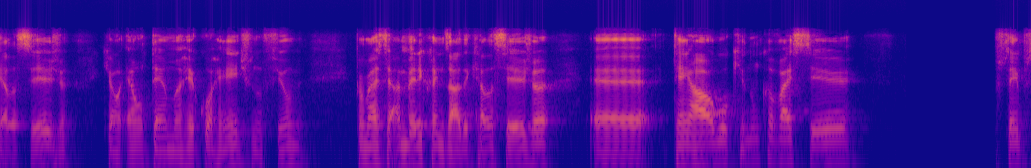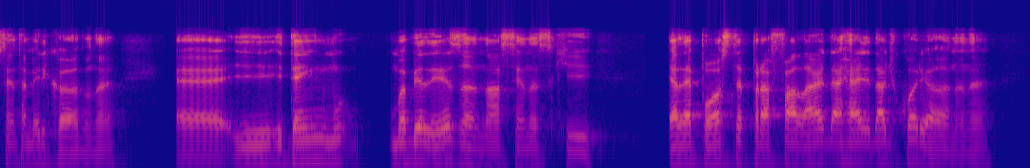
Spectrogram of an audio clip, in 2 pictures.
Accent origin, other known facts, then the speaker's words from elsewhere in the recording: Brazil; E nós aqui, enfim, nós três aqui da mesa, nascidos e crescidos no Brasil, né?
